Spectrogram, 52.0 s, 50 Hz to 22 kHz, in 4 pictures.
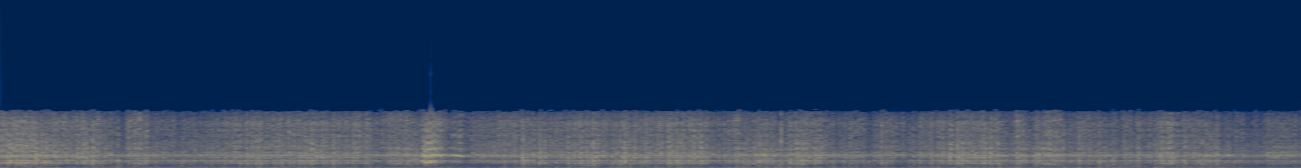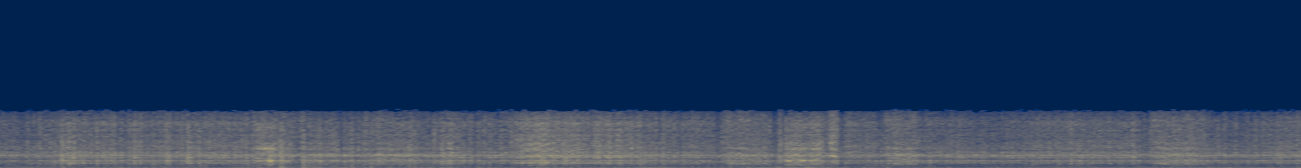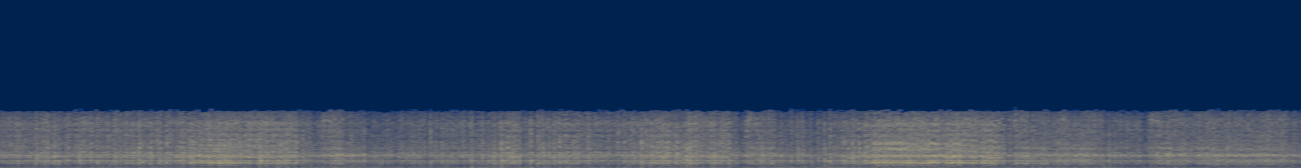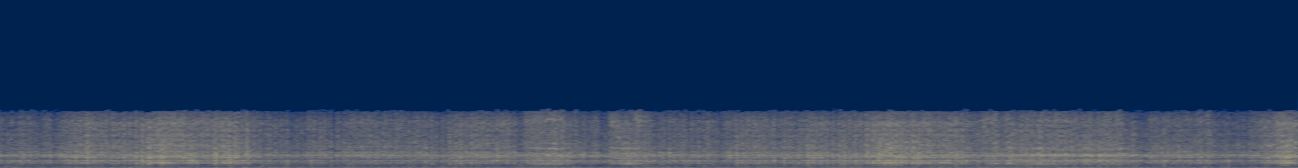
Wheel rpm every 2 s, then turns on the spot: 190, 200, 210, 200, 200, 200, 200, 200, 200, 200, 190, 200, 200, 200, 190, 200, 200, 200, 200, 200, 200, 200, 200, 200, 190, 200.
none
